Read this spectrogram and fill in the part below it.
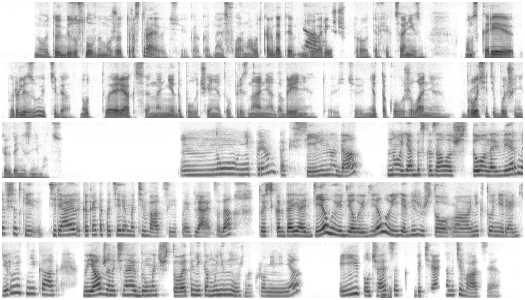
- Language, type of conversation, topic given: Russian, advice, Как мне управлять стрессом, не борясь с эмоциями?
- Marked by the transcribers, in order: tapping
